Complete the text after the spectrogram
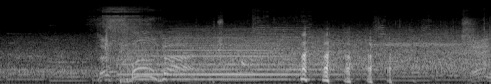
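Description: A crowd roars and cheers after a goal.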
